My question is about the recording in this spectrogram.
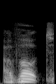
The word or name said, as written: avot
